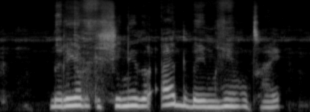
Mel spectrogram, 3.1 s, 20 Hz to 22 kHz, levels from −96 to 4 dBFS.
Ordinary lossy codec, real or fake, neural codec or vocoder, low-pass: none; fake; codec, 44.1 kHz, 7.8 kbps, Pupu-Codec; none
